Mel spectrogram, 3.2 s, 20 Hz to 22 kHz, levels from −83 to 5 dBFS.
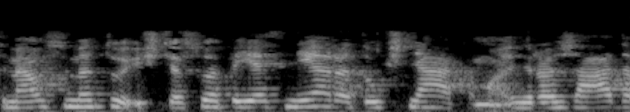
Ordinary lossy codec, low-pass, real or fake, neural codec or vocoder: MP3, 32 kbps; 7.2 kHz; real; none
